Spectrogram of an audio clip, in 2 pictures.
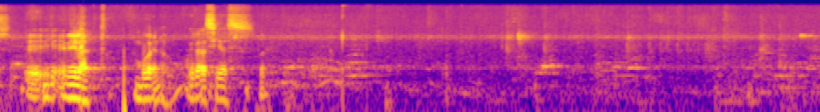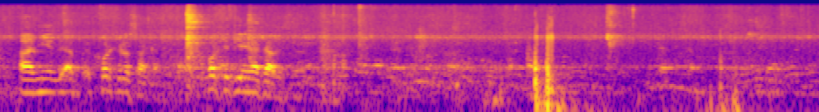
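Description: A crowd of men and women talk over one another in an echoing room.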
